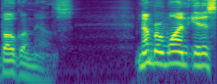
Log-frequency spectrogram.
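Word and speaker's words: Bogomils: Sometimes in the literature, I find their name written with an E in it and sometimes without, but I think it's pronounced Bogomiles.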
